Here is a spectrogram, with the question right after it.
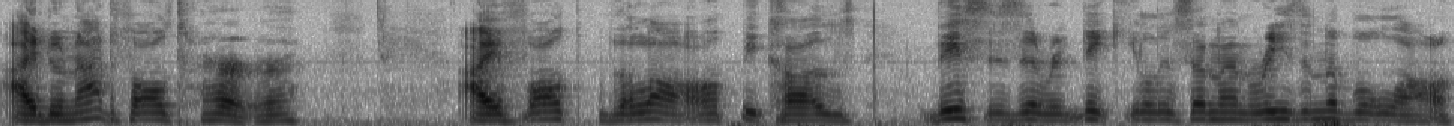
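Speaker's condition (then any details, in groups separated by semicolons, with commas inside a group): Cerebral palsy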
